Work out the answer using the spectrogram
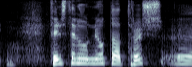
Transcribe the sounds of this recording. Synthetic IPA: fɪnst̪ɛɾðθunjoːwt̪at̪ʰɾœɥs

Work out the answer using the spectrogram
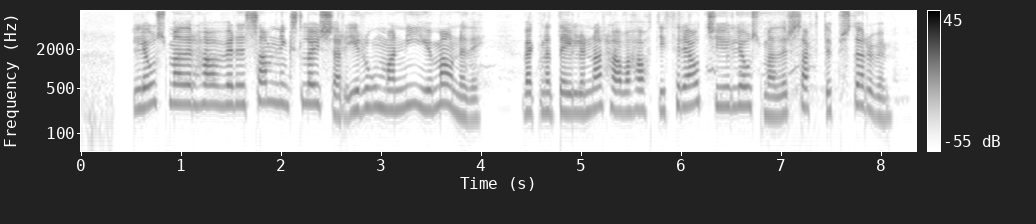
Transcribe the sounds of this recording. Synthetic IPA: ljoːwsmaːðʏɾ̥ɦavavɛːɾðɪðsamniŋkslœːɥsaɾiɾuːmaniːjʏmaːwnɪðɪ | vɛknat̪eːjlʏnːaɾ̥havaɦawht̪iθɾjaːwt̪ʰiːʏljowsmaːðʏɾ̥saxt̪ʏhpst̪œɾvʏm

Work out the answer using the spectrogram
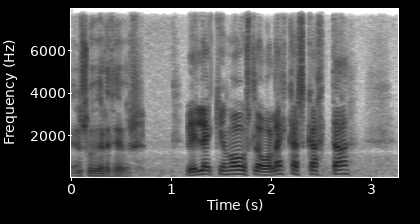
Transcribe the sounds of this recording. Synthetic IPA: ejnsɔvɛɾɪðɛvʏɾ̥vɪlɛcːɪmaːwʏst̪lawalajhkaskaht̪a

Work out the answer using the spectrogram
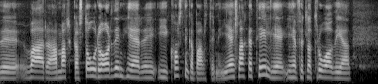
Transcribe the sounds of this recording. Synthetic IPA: vaːɾaðmar̥kast̪oːwɾʏɔɾðɪnçɛɾikʰɔst̪niŋkapaːɾɔht̪ɪnɪ̰jɛɣl̥ahkat̪ʰɪljɛɣjɛhɛvfʏt̪laðt̪ʰɾuːawθiað

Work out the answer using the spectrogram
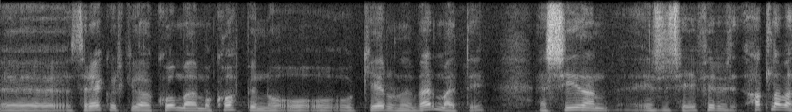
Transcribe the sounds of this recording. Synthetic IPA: θɾɛːkvʏr̥cɪvɪaðkʰɔːmaðɛmawkʰɔhpɪnːɔɣɔɣɔɣɔɣcɛːɾunʏmvɛɾmaːjt̪ɪ | ɛnsiːðanḛjnsʏnsɪfɪɾɪɾat̪lava

